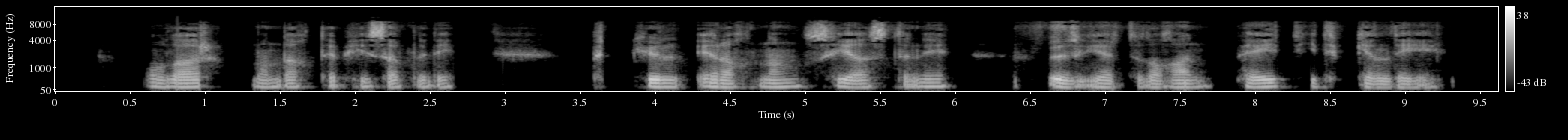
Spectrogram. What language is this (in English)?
Uyghur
